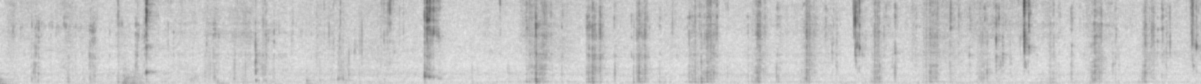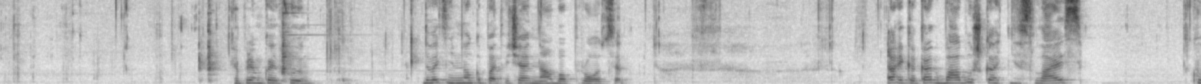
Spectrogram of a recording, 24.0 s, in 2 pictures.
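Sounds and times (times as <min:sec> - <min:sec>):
chewing food with mouth clicks: 0:00.3 - 0:14.0.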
